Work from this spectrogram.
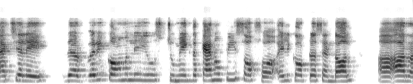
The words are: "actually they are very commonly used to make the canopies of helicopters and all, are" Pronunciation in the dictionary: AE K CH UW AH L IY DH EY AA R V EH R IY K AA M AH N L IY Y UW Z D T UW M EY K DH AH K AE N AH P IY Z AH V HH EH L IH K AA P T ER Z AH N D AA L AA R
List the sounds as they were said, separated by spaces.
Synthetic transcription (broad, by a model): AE K CH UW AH L IY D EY AA R V EH R IY K AA M AH N L IY Y UW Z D T UW M EY K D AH K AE N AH P IY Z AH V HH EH L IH K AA P T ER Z AH N D AA L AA R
